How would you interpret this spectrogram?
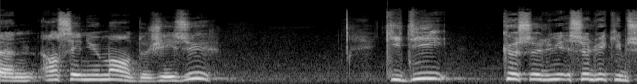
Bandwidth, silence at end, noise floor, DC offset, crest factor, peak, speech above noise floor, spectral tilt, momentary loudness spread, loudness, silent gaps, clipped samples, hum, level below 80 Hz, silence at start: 14 kHz; 0 s; -45 dBFS; under 0.1%; 14 dB; -2 dBFS; 30 dB; -3 dB/octave; 17 LU; -15 LUFS; none; under 0.1%; none; -62 dBFS; 0 s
